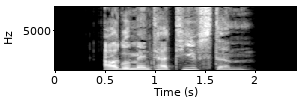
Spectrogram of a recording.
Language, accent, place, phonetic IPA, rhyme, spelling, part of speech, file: German, Germany, Berlin, [aʁɡumɛntaˈtiːfstəm], -iːfstəm, argumentativstem, adjective, De-argumentativstem.ogg
- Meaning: strong dative masculine/neuter singular superlative degree of argumentativ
